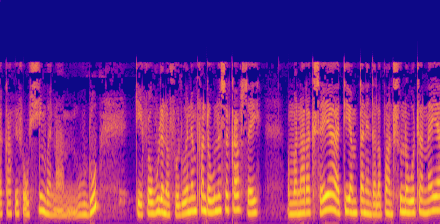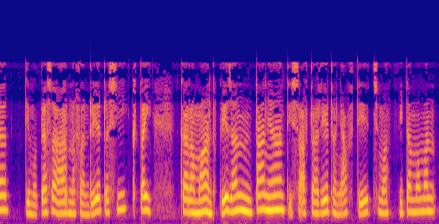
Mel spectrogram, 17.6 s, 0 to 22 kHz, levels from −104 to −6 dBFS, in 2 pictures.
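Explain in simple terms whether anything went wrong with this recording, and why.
Yes, the speech sounds dull and muffled from start to finish, with nothing above about 6.9 kHz and a warbly, fizzy edge on hissy sounds. That points to AAC compression, likely squeezed too hard. A plain muffling filter would sound just as dull but stay smooth, without the swirling texture.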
